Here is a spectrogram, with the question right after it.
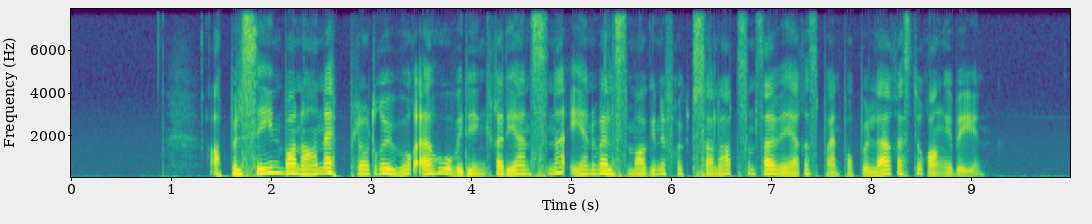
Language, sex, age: Norwegian, female, 41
